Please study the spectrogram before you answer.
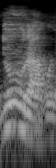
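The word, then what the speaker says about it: ν: 따라서 파송비의 정의는 파송비는 그리스 문자로 이렇게 썼고 읽기는 누라고 읽습니다.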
